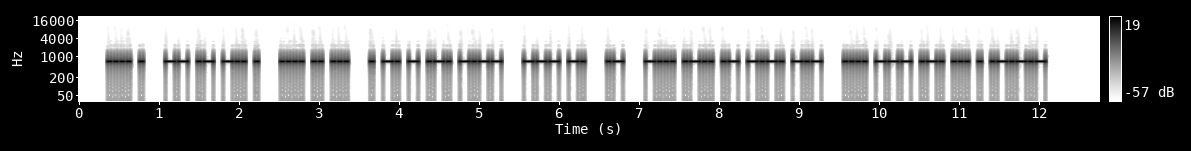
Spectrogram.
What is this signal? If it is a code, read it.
Morse code, heard as a keyed tone, about 30 wpm, 700 Hz. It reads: HE MADE HIS ENTRY ON A BLACK HORSE.
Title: Sentences from Top 1500 Words 30wpm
